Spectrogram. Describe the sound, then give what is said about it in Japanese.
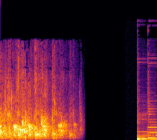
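Audience applause as an onstage talk closes, a brief burst of clapping that fades out quickly into silence before music begins. “はい、大きな拍手でお送りください。”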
